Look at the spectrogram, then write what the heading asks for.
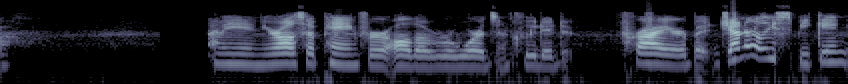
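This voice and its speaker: In a somewhat nasal, sharp-toned voice of medium pitch, a young woman delivers sarcastic reaction commentary as a vlogger. She reads text aloud, then jabs at it with mocking exasperation, and the recording is rough.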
